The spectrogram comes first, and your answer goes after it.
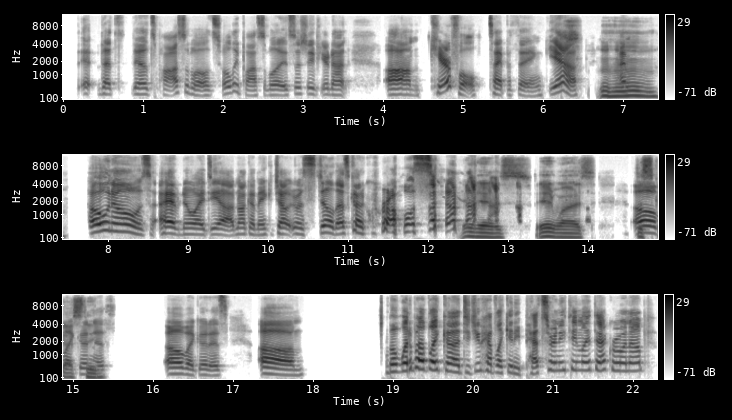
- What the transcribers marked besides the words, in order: laughing while speaking: "kinda gross"; laugh; other noise
- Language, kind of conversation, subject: English, unstructured, What is a funny or silly memory you enjoy sharing?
